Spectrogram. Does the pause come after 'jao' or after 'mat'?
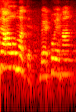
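after mat. The pause comes after the word 'mat'. Don't go, sit here. "उसने कहा ... प्रस्तुत उदाहरण में जाने के लिए मना किया जा रहा है"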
